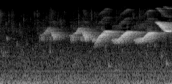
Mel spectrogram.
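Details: Short burst of Yellow-bellied seedeater (coleiro baiano) song for stimulating a caged bird: slurred whistles running together and rising toward a sharp high note at the end.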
